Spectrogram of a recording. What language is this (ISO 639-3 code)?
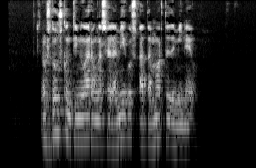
glg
